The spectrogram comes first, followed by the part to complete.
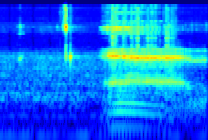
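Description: A man's drawn-out hesitation vowel, a held "éé" at a steady pitch, starting about halfway through after a short pause broken by a faint click.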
